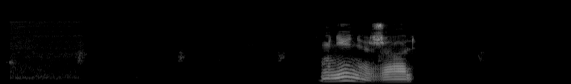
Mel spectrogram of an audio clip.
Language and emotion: Russian, sad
